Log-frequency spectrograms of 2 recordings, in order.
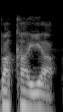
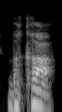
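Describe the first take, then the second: First: The word ends with a pronounced 'ya' syllable. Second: The word ends in a prolonged 'a' sound. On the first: The speaker calls it wrong. "instead of bakaya" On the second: The speaker calls it right. "join it and prolong the previous word slightly, make it baka with alif maksura"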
